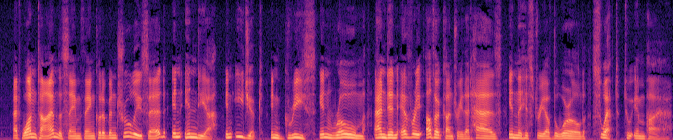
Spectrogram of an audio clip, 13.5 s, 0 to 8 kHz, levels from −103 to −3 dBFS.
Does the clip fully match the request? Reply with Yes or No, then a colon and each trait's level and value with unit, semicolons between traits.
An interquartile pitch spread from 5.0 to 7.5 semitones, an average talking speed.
Yes: wide, 5.4 semitones; average, 150 wpm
